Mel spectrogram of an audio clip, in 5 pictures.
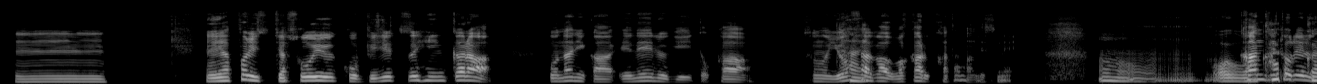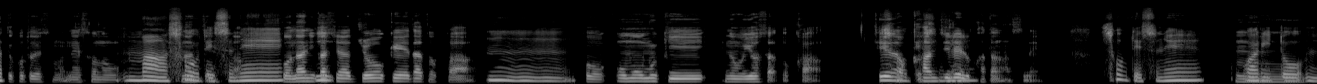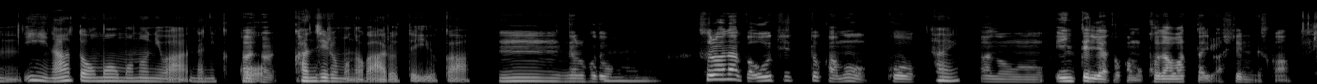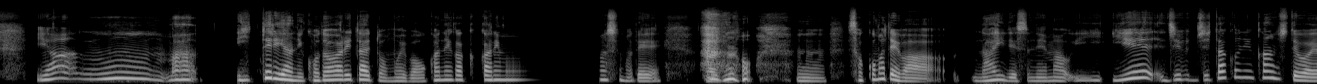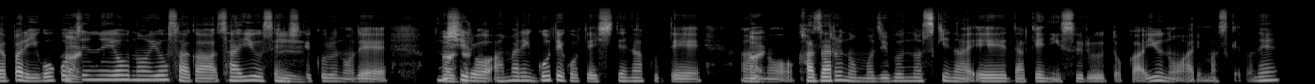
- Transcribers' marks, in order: other background noise; laughing while speaking: "あの"
- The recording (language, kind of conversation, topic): Japanese, unstructured, おすすめの旅行先はどこですか？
